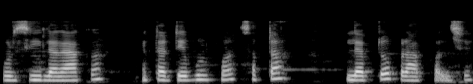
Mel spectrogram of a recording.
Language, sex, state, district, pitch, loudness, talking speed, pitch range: Maithili, female, Bihar, Saharsa, 210 Hz, -19 LUFS, 125 wpm, 195-245 Hz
